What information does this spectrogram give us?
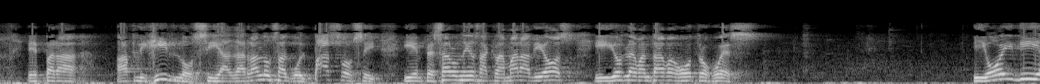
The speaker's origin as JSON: {"language": "Spanish", "region": "Texas", "country": "United States", "said": "siendo hispano, soy mexicano, americano. Nunca tuve el privilegio de nacer en México. Nací en Texas. Soy tejano"}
